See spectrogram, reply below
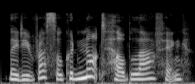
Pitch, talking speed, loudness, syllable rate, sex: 245 Hz, 185 wpm, -15 LUFS, 5.4 syllables/s, female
